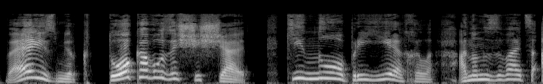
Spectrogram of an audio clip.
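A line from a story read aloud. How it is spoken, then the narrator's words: Frightened mother shouting. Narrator (Russian): Мама испугалась и тоже закричала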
